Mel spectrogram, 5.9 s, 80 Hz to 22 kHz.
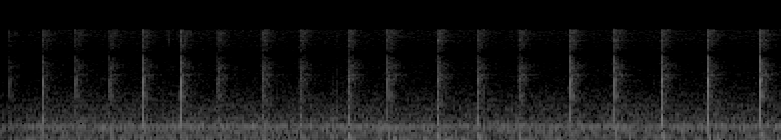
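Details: PEMF 120 pulsed electromagnetic field unit running: crisp, evenly spaced clicks, about three to four a second, over a faint steady hum. The pulse unit is firing normally.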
